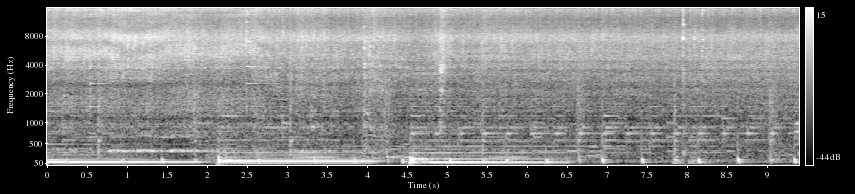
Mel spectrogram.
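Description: Marinated vegetables in masala sizzling steadily in oil in a miniature pan, with a low hum that stops about two-thirds of the way through. Short clicks of the stirring spoon against the pan come near the end.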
